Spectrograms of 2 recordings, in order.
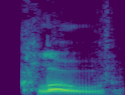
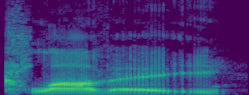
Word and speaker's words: Clove: "Clove," I said. "Your name is Clove." He returned my sword and sighed. It's pronounced clave, but I'm under strict orders not to make an issue of it.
